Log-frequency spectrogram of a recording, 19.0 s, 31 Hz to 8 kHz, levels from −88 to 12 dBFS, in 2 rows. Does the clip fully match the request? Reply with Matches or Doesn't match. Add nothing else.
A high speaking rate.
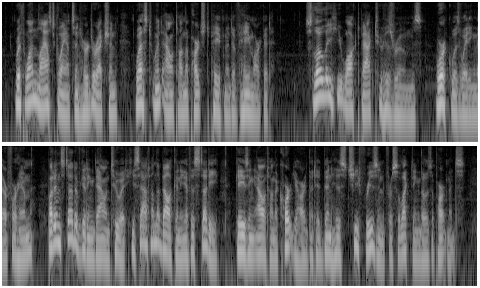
Doesn't match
